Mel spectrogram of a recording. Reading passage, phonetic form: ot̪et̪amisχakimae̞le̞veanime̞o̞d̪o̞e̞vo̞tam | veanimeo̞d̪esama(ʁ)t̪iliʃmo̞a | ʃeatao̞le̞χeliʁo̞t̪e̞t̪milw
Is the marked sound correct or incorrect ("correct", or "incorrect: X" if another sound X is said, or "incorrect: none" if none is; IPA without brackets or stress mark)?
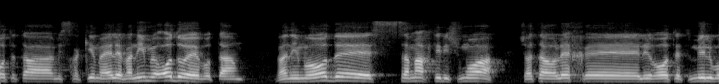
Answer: incorrect: χ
